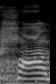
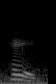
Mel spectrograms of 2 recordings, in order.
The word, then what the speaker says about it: Hague: I sound like I'm saying hog like a pig. I need to look up how to pronounce this. How to pronounce hog. Oh, wait, wait. Hague. Oh, Hague! Hague.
